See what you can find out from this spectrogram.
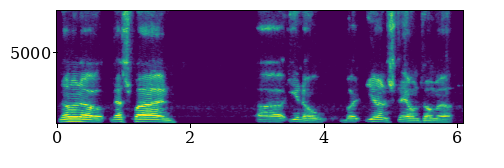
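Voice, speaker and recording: A man's voice: mid-range voice, fairly even intonation, a little slow, darkish tone, low-quality recording. A congested man hosting a casual livestream, folksy and rambling as he greets viewers and mutters to himself. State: congested, frequent coughing and throat clearing. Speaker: livestream host of a vintage radio show. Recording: clear background noise, room ambience.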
